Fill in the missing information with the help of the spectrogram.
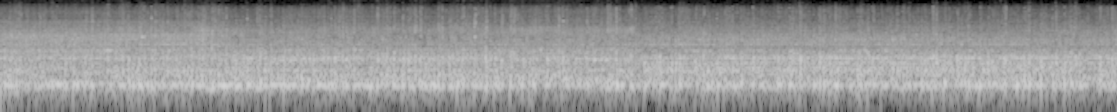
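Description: Tractor diesel engine running steadily under way, a constant low hum with no change in speed.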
